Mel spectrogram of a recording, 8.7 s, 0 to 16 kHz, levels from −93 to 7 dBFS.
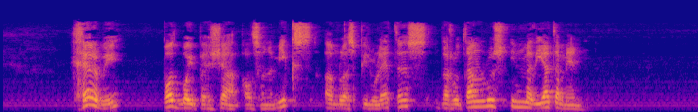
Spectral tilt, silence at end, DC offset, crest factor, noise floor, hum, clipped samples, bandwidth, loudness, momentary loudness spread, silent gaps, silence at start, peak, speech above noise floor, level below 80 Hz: -2.5 dB/octave; 1.45 s; under 0.1%; 20 dB; -60 dBFS; none; under 0.1%; 8 kHz; -20 LUFS; 10 LU; none; 0.9 s; -2 dBFS; 39 dB; -62 dBFS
